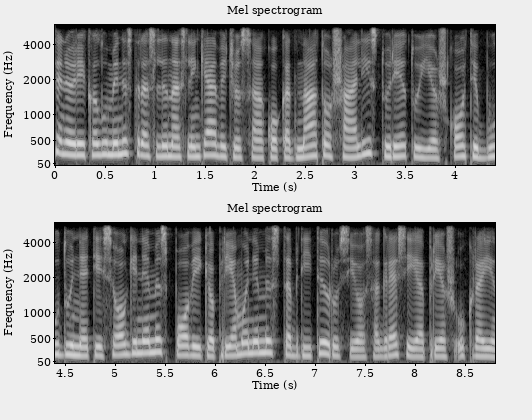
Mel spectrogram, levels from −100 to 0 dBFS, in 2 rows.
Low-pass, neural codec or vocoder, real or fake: 5.4 kHz; none; real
